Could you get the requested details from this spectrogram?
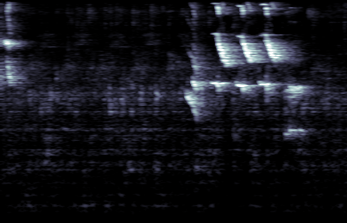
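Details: Blood-breasted flowerpecker song: after a quiet start, a quick burst of thin, high chips and short downslurred notes, sharp and twittering.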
